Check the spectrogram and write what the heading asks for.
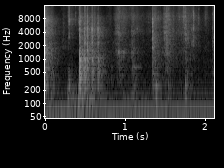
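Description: Hands handling a cardboard trading-card box and plastic-wrapped card packs: a few light knocks and crinkly rustles.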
